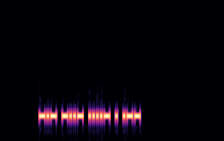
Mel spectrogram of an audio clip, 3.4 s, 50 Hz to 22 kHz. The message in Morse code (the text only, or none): KX4EW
